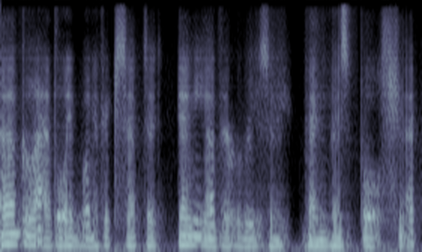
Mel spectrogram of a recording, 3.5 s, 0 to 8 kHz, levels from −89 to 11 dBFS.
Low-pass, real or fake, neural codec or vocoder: 7.2 kHz; fake; codec, 16 kHz, 0.5 kbps, FreqCodec, smaller model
